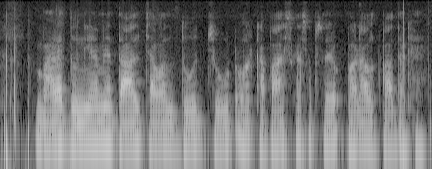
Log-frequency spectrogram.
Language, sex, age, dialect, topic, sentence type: Hindi, male, 18-24, Awadhi Bundeli, agriculture, statement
